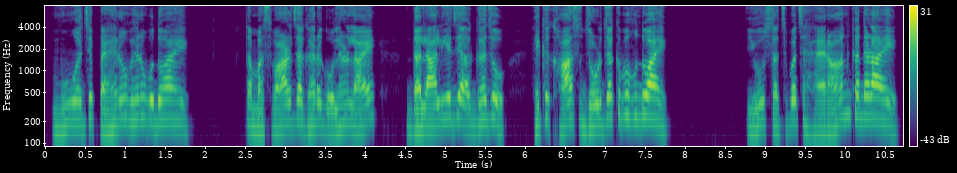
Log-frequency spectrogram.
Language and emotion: Sindhi, surprised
